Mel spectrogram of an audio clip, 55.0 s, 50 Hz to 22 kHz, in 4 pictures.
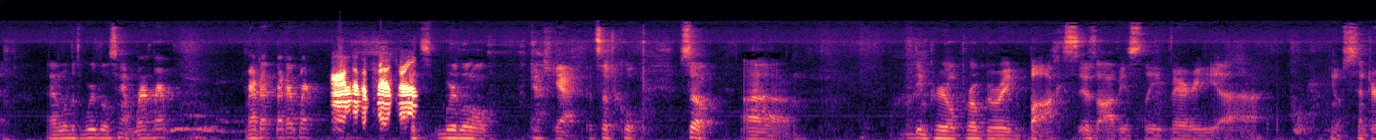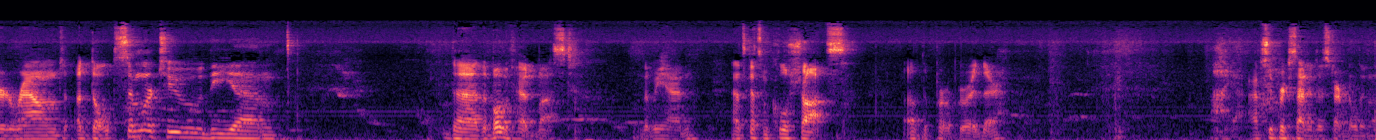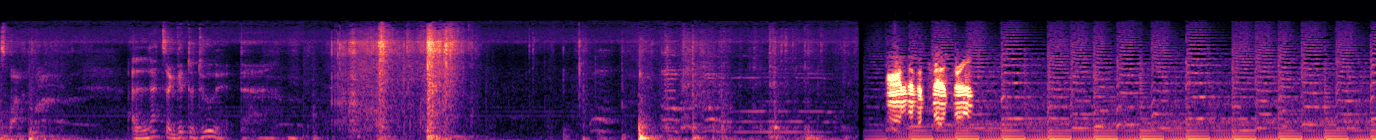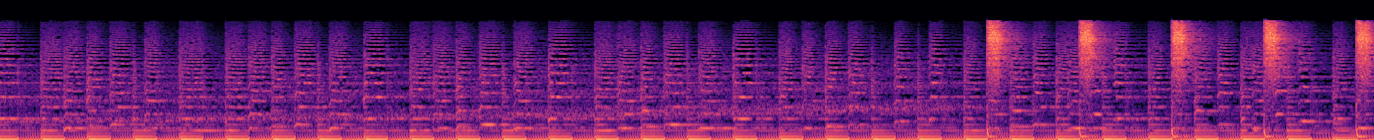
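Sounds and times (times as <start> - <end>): man imitating electronic call: 3.3 - 4.2, 36.4 - 37.3.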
